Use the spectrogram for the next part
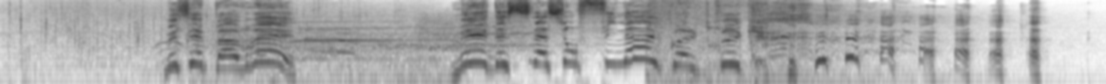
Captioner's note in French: Rire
